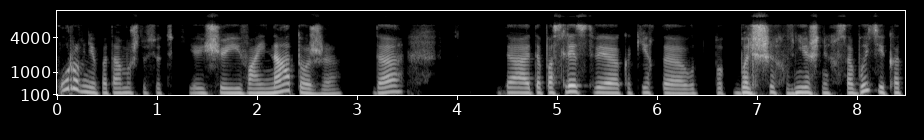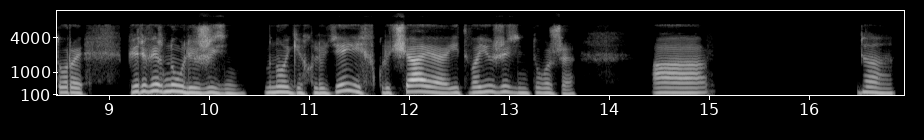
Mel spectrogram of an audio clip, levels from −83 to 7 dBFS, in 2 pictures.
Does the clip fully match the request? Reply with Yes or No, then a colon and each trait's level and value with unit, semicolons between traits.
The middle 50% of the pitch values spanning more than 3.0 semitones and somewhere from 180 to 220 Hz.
No: narrow, 2.6 semitones; high, 190 Hz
